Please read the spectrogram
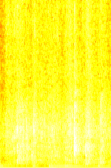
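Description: Clear plastic bag crinkling and crackling as it is handled and pulled open, with a sharper crackle about one and a half seconds in.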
